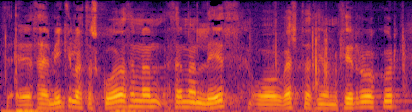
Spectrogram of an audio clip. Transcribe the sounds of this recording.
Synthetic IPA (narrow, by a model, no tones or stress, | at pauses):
θaðɛɾmɪːcɪlawt̪aðskɔːðaθɛnːanθɛnːanlɪːðɔɣvɛl̥t̪aθiɔnʏmfɪɾɪɾɔhkʏɾ̥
